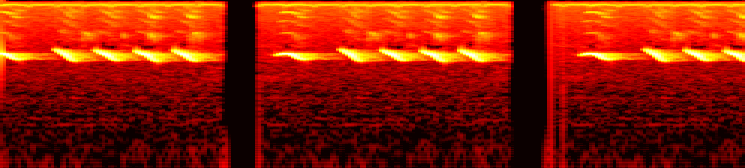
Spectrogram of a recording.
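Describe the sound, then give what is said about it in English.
Baltimore Oriole chatter call from eastern North America: three bursts of about five rapid, down-slurred whistled notes each, separated by brief silences, bright and clear against soft background noise. “Their distinctive chatter, which is unlike the call of any other bird where orioles occur, sounds like this.”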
